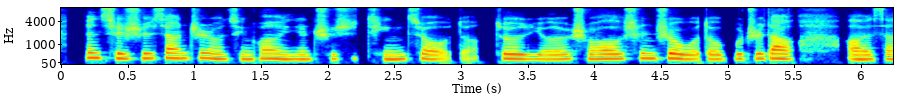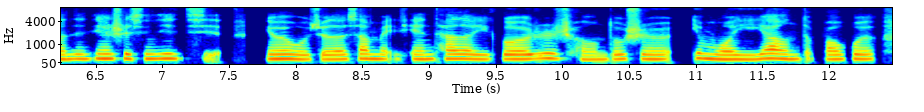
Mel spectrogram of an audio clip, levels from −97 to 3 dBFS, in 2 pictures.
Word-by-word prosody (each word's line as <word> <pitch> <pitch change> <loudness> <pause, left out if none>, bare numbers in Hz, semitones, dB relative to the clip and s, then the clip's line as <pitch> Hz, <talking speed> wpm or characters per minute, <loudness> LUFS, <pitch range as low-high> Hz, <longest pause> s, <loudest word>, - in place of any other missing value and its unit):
但 240 -2 +3
其 230 -2 +1
实 220 +2 0
像 225 0 +2
这 235 - -1
种 205 -3 +2
情 195 0 -5
况 205 +1 +1
已 - - 0
经 190 0 -2
持 195 - -7
续 215 +2 -11
挺 190 0 -2
久 195 -2 -1
的， - - -11
就 205 -1 +3
有 195 -1 -1
的 195 +2 -1
时 - - -4
候 200 +1 +3
甚 220 +2 -2
至 220 +1 +3
我 195 -2 +3
都 190 - -1
不 200 +2 -4
知 210 +1 -1
道， 210 -2 +4 0.4
呃， 185 0 +2
像 190 0 -2
今 200 0 -2
天 210 0 +2
是 210 0 0
星 205 0 -2
期 210 0 +1
几。 295 - -11 0.3
因 200 0 +2
为 200 - +5
我 190 -2 +1
觉 185 - -2
得 190 +1 +1
像 205 0 +1
每 195 -1 -2
天 195 0 -4
它 200 +1 +1
的 200 -1 +2
一 185 - -1
个 195 0 +2
日 220 +2 +1
程 180 -3 -5
都 190 +1 -2
是 195 -1 -1
一 225 - -1
模 190 -3 +3
一 180 -1 0
样 205 -1 +3
的， - - -9
包 190 0 0
括 195 0 -1
200 Hz, 280 characters per minute, -24 LUFS, 190-210 Hz, 0.4 s, 为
